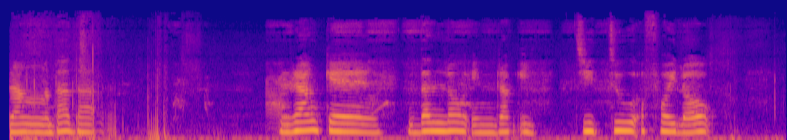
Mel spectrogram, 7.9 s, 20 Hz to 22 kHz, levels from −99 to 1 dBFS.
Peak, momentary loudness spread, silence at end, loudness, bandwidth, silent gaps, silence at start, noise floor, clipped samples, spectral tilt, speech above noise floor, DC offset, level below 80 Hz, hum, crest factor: -14 dBFS; 19 LU; 0.1 s; -31 LUFS; 15 kHz; none; 0.1 s; -54 dBFS; under 0.1%; -6 dB/octave; 24 dB; under 0.1%; -52 dBFS; none; 18 dB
